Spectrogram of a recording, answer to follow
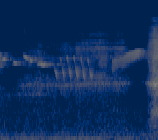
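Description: Faint outdoor ambience with a low rumble, and a small bird chirping: a short high falling note at the start, then a quick run of about six chirps about a second in.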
